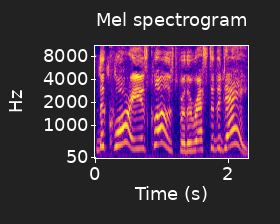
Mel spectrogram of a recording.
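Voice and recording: A cartoonish character voice at an extremely high pitch goes along at a fairly quick pace.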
